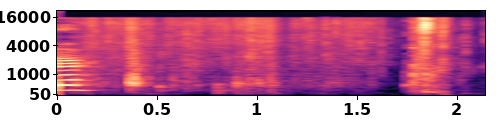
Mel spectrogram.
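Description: Clear plastic bags of photos and postcards rustling and crinkling faintly, with a short, louder burst of noise near the end.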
